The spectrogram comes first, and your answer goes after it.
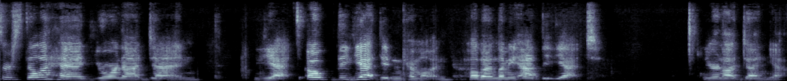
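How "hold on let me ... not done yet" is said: ordinary talk, nothing marked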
